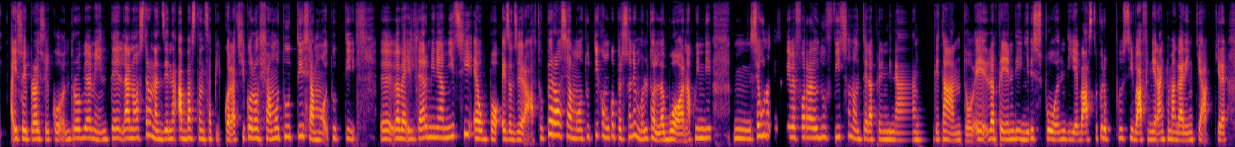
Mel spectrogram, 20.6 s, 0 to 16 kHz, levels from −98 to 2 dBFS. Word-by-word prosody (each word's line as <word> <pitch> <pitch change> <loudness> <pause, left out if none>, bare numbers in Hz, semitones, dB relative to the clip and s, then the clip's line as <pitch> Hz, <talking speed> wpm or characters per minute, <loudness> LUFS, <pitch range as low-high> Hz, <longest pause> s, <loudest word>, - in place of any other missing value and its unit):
ha - - 0
i 225 - +5
suoi 215 -1 +3
pro 205 0 +2
e - - +5
i - - -3
suoi 200 0 -5
contro, 205 +3 -2
ovviamente, 225 -1 -1
la 225 +2 +4
nostra 230 +6 +1
è - - 0
un'azienda 215 0 0
abbastanza 225 -2 +3
piccola. 200 - -1
Ci 235 +5 -7
conosciamo 230 -1 +1
tutti, 265 +2 -2
siamo 195 -6 +1
tutti 225 -1 -7 0.4
uhm, 210 0 0
vabbè 225 -1 +4
il 210 0 -3
termine 250 +3 +1
amici 275 +7 0
è 225 - +2
un 205 -1 +3
po' 200 -2 +1
esagerato, 200 +3 -2
però 305 -1 +6
siamo 245 -7 0
tutti, 255 +5 -6
comunque, 280 -1 -4
persone 240 +6 -3
molto 225 -1 -2
alla 185 -3 +3
buona, 170 -5 +4
quindi, 235 0 -1 0.4
mhmm, 225 -1 -1
se 215 +4 -2
uno 290 +1 0
ti 470 0 -24
scrive 255 -1 0
fuor 250 +1 -2
orario 240 -1 +3
d'ufficio 255 +2 -5
non 215 -6 -3
te 215 - -3
la 200 - +2
prendi 195 -1 -3
neanche 185 +1 -6
tanto, 180 -4 +1
e 210 - 0
la 210 0 +4
prendi 205 0 -1
gli 195 - -1
rispondi, 205 -2 -1
e 180 - 0
bast 190 +4 +2
però 230 -1 +1
p 225 +1 -10
si 225 0 -4
va 185 -3 +7
a - - +10
finire 195 -2 -1
anche 200 +3 -1
magari 185 -2 +2
in 190 +1 -4
chiacchiere. 185 -2 -2
215 Hz, 200 wpm, -22 LUFS, 200-235 Hz, 0.4 s, a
